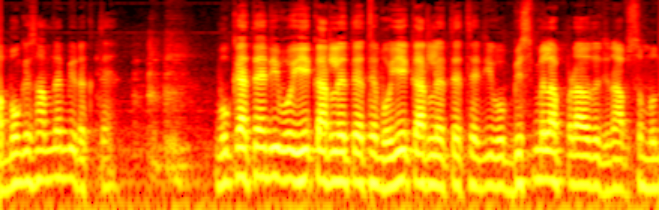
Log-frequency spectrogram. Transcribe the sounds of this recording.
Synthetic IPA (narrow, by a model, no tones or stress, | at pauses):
bõkes̬aːmnebʱiɾɐkʰt̪eɦɛ̃ː | ʋokɛɦt̪eɦɛ̃d͡ʒiːʋoːjekəɾleːt̪et̪ʰeʋojekəɾleːt̪et̪ʰed͡ʒiːʋobɪsmɪlapəɽaːot̪ːd͡ʒɪnaːbsɐmʊ̃n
